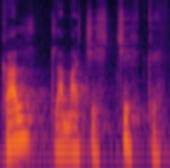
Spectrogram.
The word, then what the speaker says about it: Kaltlamahchihchihke: casa de la cultura viene del náhuatl y es la pronunciación es caldo la machi que que significa la casa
